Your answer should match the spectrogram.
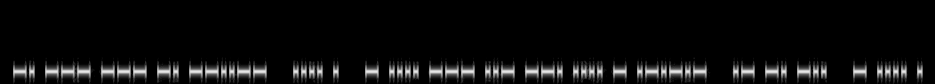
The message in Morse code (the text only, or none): NOON, HE THOUGHT. AND THE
